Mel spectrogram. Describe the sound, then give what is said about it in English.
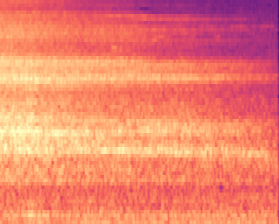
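A deep breath is released at the end of a guided breathing exercise: a long, steady, airy rush of exhaled air that slowly fades, with no talking. “Let's take a final deep breath in and release.”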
